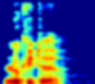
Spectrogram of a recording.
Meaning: speaker
- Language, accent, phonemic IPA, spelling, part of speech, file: French, France, /lɔ.ky.tœʁ/, locuteur, noun, LL-Q150 (fra)-locuteur.wav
